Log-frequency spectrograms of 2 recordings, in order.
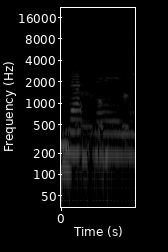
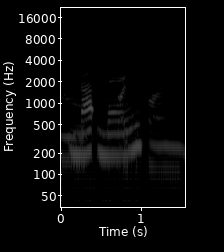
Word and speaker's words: matinee: If we're on the topic of French words being mispronounced, matinee, like a matinee movie showing, is not supposed to be emphasized as much as we do just saying matinee. It's more of a quicker saying.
